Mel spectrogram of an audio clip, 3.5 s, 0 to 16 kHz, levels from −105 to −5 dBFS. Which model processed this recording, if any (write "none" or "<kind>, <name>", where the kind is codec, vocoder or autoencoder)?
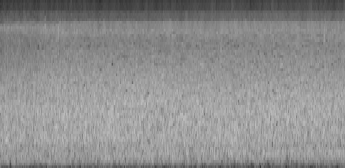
none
